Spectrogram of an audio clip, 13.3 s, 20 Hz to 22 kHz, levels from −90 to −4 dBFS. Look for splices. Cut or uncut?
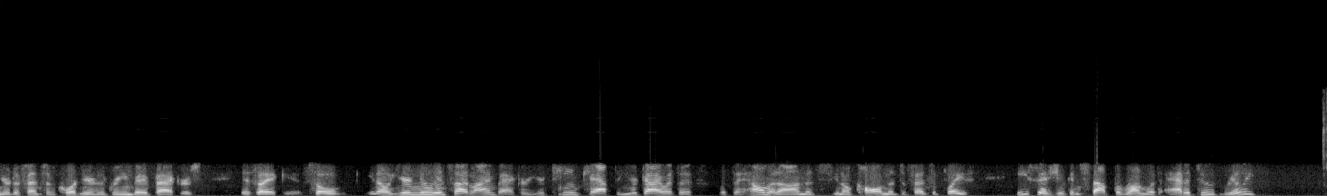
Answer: uncut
